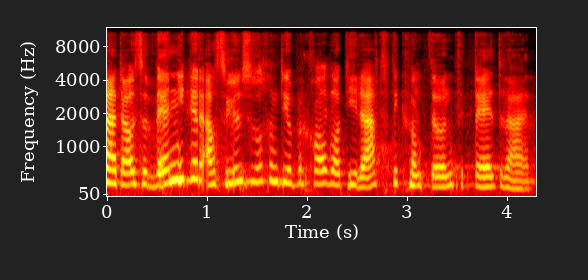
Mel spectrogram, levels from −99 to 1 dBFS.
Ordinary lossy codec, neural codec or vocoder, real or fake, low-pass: none; codec, 24 kHz, 1.5 kbps, HILCodec; fake; 10.8 kHz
